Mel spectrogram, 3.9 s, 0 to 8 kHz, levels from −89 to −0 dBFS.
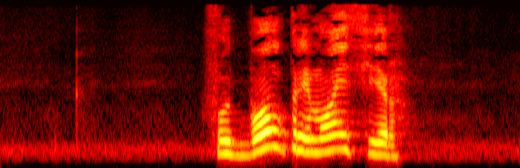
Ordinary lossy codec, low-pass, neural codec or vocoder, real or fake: MP3, 32 kbps; 7.2 kHz; codec, 16 kHz, 2 kbps, FunCodec, trained on Chinese and English, 25 frames a second; fake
